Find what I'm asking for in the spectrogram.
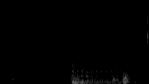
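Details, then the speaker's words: Low, rough, rumbling breaths from a sleeping dog lying beside the speaker; ordinary dog snoring. "oh I'm at the end of a row I have done three rows then there you go the dog's snoring at the side of me if you can hear that"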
